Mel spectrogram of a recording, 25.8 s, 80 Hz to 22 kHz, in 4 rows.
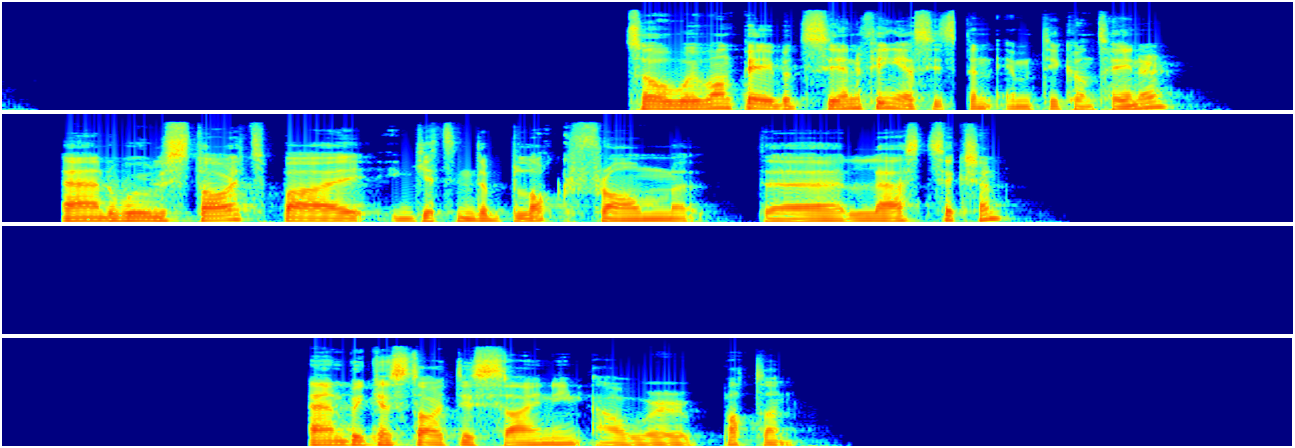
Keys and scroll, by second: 1.6 ctrl+s, 18.5 alt+Return.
